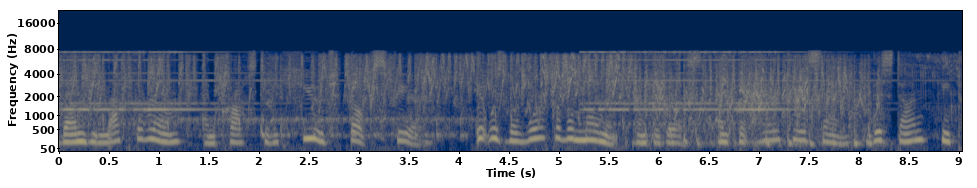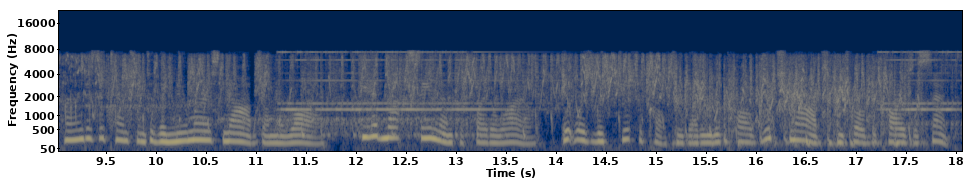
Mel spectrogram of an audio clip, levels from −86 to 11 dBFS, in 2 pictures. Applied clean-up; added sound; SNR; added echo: none; Insect + Telephone; 3 dB; none.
